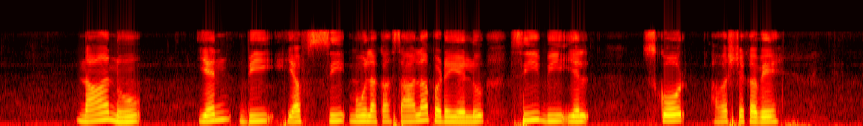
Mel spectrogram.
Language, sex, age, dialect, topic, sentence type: Kannada, male, 18-24, Mysore Kannada, banking, question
